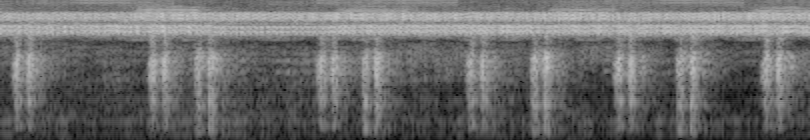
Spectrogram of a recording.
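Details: In drizzling rain, frogs produce short percussive tok notes, often doubled, at roughly half-second to one-second intervals, while insects keep up a continuous high whine.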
